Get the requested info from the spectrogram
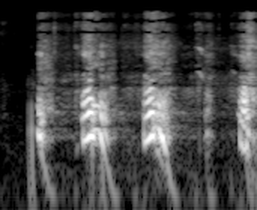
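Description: Redbone coonhound barking treed: short barks, about two a second, each dropping in pitch, the bay that tells the hunter a raccoon is up the tree.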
